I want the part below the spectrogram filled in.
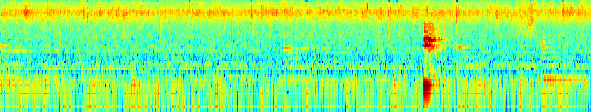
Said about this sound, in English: There's only the sound of the rain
